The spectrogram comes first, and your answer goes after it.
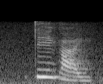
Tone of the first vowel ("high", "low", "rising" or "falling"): high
